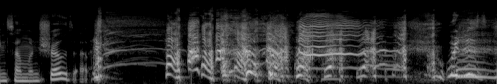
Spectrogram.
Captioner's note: laughter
